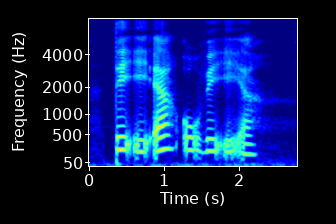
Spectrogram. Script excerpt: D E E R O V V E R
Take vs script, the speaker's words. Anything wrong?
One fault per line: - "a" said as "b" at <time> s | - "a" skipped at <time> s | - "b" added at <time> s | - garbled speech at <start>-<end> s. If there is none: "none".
- "E" skipped at 0.8 s
- "V" skipped at 1.8 s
